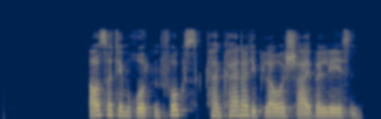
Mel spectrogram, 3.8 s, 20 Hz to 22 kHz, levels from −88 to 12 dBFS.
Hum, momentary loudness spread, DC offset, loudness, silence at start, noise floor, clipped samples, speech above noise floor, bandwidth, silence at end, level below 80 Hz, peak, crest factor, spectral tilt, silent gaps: none; 7 LU; under 0.1%; -23 LUFS; 0.9 s; -86 dBFS; under 0.1%; 63 dB; 8.4 kHz; 0.2 s; -60 dBFS; -4 dBFS; 20 dB; -5 dB/octave; none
